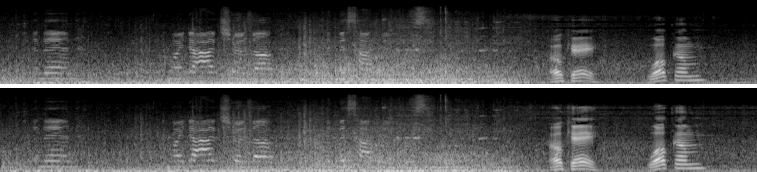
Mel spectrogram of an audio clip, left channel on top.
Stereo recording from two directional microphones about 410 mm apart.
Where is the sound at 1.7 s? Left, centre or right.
Centre.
